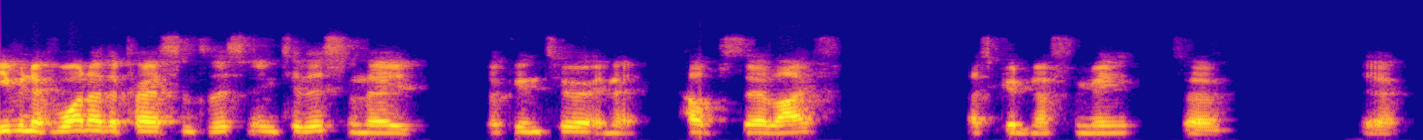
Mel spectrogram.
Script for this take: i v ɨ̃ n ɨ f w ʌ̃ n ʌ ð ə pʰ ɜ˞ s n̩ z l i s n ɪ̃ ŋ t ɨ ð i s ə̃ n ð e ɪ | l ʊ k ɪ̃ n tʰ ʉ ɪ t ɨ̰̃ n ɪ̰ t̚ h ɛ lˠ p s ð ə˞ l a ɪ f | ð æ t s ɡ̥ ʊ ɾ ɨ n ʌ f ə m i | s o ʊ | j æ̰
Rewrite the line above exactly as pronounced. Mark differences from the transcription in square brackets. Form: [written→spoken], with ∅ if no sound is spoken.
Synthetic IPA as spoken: i v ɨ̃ n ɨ f w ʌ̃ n ʌ ð ə pʰ ɜ˞ s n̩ z l [i→ɪ] s n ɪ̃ ŋ [t→tʰ] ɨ ð [i→ɪ] s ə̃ n ð e ɪ | l ʊ k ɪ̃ n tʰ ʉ ɪ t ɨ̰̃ n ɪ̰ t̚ h ɛ lˠ p s ð ə˞ l a ɪ f | ð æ t s ɡ̥ ʊ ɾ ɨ n ʌ f ə m i | s o ʊ | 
